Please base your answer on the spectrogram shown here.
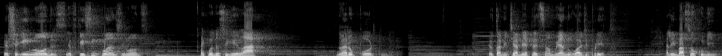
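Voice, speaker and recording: A man with a Brazilian Portuguese accent, a pastor giving an animated testimony in church and acting out the voices in his story. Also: fairly high pitch, a little fast, pauses often, muffled recording. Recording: long hall reverb with faint music behind.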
